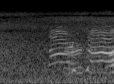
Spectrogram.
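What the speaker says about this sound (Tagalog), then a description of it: "Here it is. The Flood Falls." Flood Falls waterfall near Hope, Canada, a steady broadband rush of falling water, fairly loud and continuous over a short moment, with faint tonal sounds rising over it.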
